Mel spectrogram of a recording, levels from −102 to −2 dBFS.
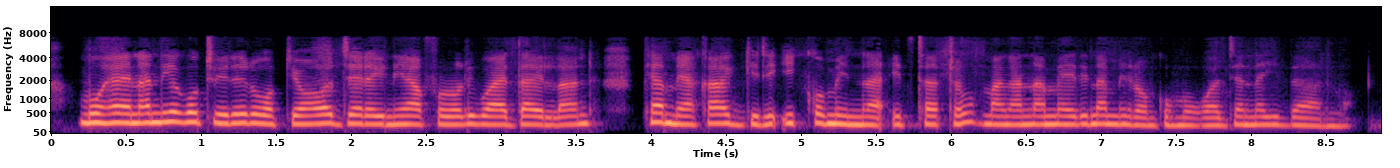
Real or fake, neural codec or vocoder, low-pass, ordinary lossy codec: fake; codec, 16 kHz, 0.8 kbps, ZipCodec; 7.2 kHz; MP3, 48 kbps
